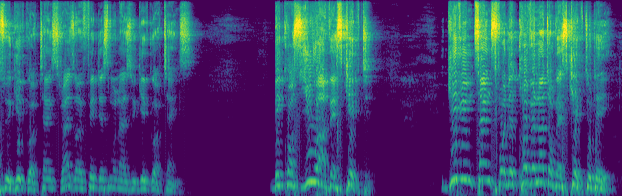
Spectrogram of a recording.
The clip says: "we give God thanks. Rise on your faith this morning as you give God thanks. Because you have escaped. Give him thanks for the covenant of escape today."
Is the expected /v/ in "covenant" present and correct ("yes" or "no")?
yes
